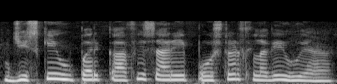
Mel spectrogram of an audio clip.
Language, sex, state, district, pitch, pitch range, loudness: Hindi, male, Jharkhand, Garhwa, 205 Hz, 195-225 Hz, -14 LUFS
